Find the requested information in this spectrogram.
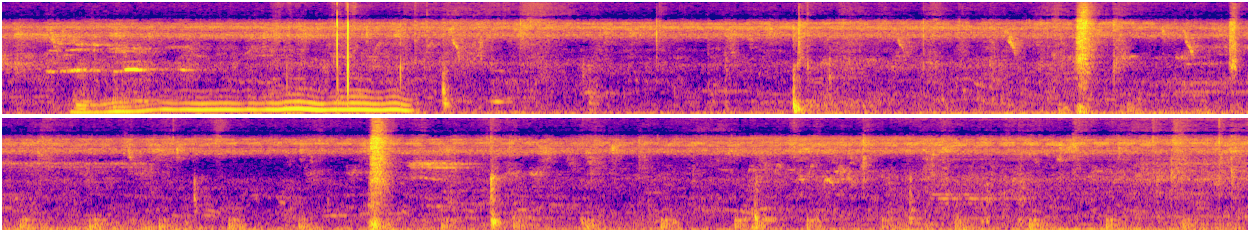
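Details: Haryana breeding buck goat bleating: one drawn-out, wavering nasal call lasting about two seconds near the start, followed by clicks, knocks and light background noise.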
